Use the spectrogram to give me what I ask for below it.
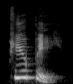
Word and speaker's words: pupae: And if you have more than one pupa, you have a pupae.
